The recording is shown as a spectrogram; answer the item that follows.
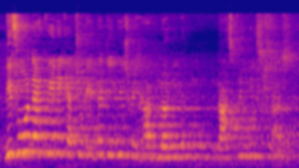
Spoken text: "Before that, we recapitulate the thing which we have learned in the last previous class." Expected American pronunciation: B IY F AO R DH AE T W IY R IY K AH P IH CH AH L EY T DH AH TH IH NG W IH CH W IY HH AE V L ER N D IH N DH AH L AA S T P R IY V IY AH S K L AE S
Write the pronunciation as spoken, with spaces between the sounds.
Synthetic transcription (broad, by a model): B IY F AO R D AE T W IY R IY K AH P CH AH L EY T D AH T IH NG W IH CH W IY HH AE V L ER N IH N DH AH L AA S T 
